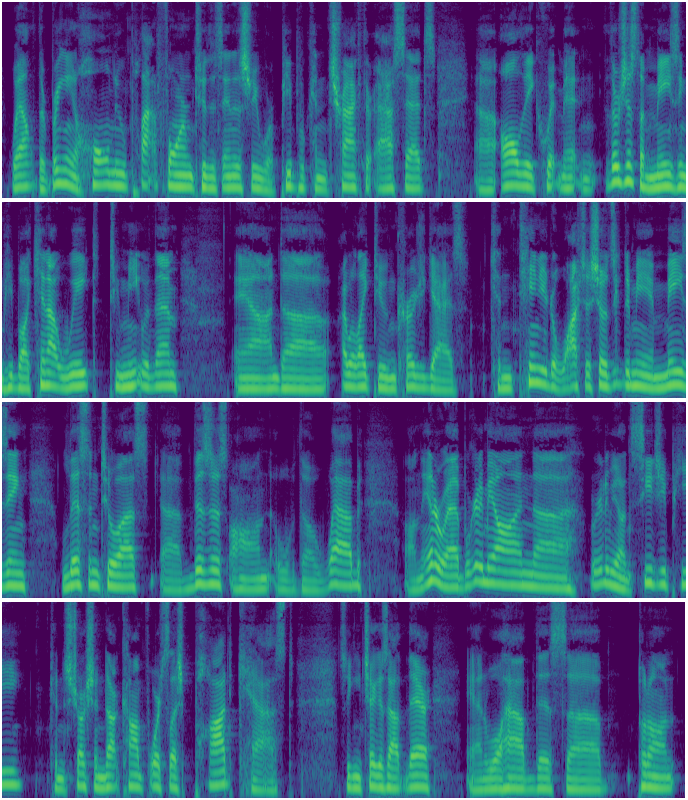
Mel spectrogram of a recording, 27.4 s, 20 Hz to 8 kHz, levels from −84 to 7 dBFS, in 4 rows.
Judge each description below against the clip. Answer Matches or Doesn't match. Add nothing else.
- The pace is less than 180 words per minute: Doesn't match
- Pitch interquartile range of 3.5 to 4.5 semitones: Matches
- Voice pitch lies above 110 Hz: Matches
